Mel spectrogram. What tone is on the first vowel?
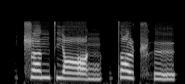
high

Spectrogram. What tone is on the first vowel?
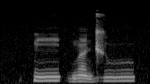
high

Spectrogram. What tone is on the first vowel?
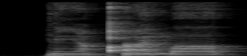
low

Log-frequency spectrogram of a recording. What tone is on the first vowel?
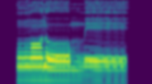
high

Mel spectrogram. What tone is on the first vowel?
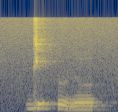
high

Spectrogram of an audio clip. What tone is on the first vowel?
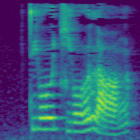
high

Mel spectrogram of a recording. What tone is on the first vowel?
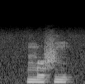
high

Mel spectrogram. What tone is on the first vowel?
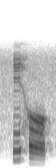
high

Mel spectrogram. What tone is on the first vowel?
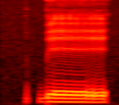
low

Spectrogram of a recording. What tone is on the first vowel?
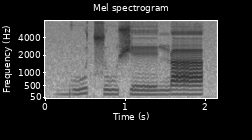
rising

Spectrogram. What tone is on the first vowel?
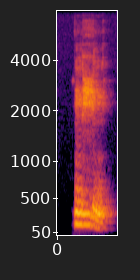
falling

